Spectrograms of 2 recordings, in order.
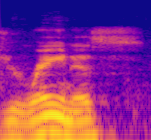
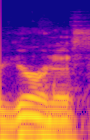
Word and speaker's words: Uranus: And then, of course, there is Uranus, or Uranus, depending on your pronunciation.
